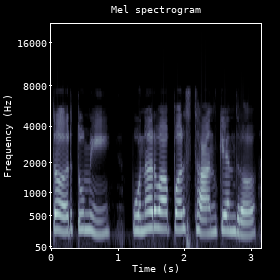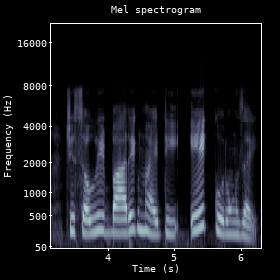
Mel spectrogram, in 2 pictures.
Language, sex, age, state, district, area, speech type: Goan Konkani, female, 18-30, Goa, Pernem, rural, spontaneous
